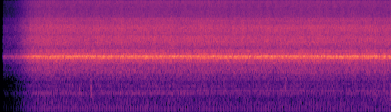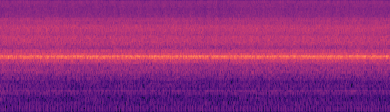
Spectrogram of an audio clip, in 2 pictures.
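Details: A rainforest insect chorus, heard on the drive to Las Nubes near Matapalo, Costa Rica, loud enough to sound like a raging river: a steady, shrill, whistling drone with a fainter hiss above it.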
